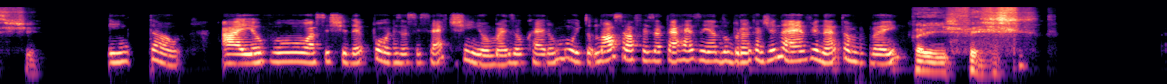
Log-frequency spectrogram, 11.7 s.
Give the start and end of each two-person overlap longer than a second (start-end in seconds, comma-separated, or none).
none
